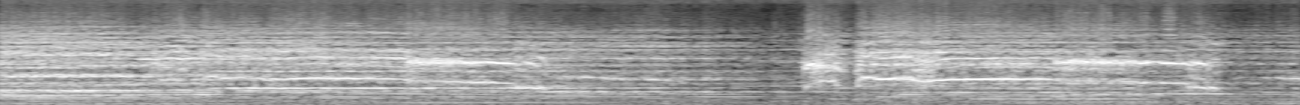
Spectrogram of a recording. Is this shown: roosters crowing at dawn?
yes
